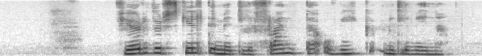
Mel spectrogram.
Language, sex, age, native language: Icelandic, female, 50-59, Icelandic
